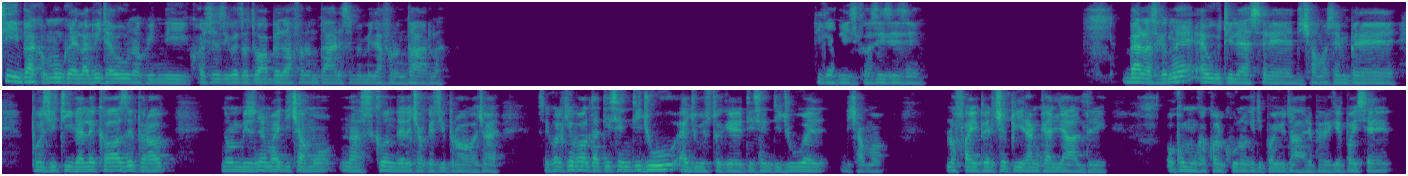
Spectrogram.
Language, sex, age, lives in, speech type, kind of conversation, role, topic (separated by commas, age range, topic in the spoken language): Italian, male, 18-19, Italy, conversation, unstructured, none, Perché, secondo te, alcune persone sembrano nascondere la tristezza dietro un sorriso?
